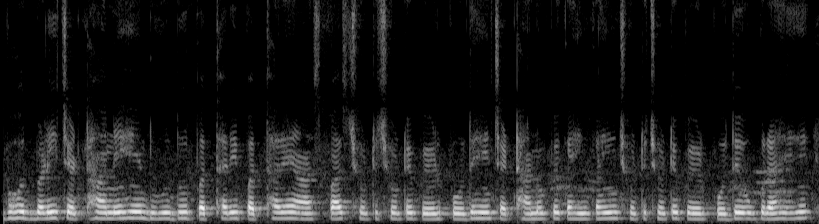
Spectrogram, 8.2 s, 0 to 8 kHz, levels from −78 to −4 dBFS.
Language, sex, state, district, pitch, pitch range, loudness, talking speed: Hindi, female, Chhattisgarh, Sukma, 210 Hz, 200-215 Hz, -19 LUFS, 225 wpm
